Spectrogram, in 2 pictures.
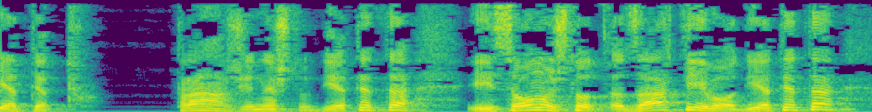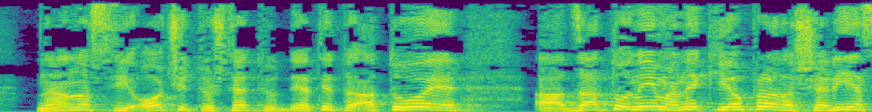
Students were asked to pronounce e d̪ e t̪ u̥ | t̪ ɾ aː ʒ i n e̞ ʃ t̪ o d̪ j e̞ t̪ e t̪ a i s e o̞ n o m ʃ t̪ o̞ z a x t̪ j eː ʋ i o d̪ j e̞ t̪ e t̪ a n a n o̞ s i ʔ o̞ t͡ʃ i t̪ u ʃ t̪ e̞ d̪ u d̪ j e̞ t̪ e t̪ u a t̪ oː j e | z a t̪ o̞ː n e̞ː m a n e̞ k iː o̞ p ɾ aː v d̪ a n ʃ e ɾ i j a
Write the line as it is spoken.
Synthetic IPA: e t̪ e t̪ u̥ | t̪ ɾ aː ʒ i n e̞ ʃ t̪ o d̪ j e̞ t̪ e t̪ a i s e o̞ n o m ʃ t̪ o̞ z a x t̪ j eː ʋ a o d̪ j e̞ t̪ e t̪ a n a n o̞ s i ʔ o̞ t͡ʃ i t̪ u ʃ t̪ e̞ t̪ u d̪ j e̞ t̪ e t̪ u a t̪ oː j e | z a t̪ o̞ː n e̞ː m a n e̞ k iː o̞ p ɾ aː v d̪ a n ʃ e ɾ i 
